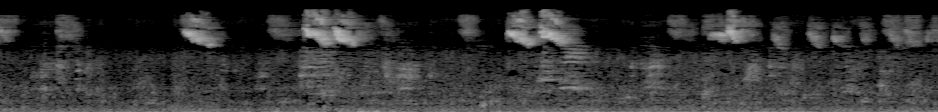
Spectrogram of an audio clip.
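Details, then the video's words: Oriental white-eye singing energetically (gacor): very high, thin twittering bursts of rapid chirps, each lasting under a second, coming roughly every one to two seconds over a low background hum. "burung pleci gacor"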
